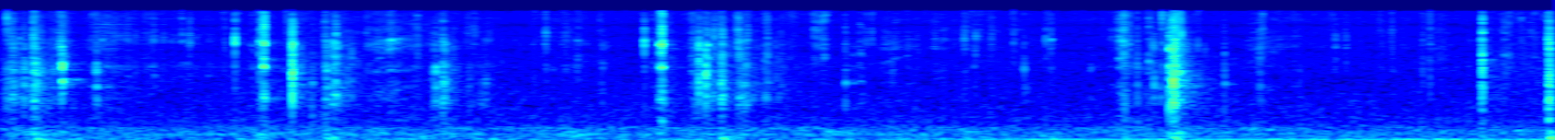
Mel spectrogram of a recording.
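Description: A solid white bar of soap, held in the hand, is carved into curls with a metal utility knife blade. Short, bright scraping and crackling cuts pop out over a quiet, steady low background, each stroke dying away almost at once.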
